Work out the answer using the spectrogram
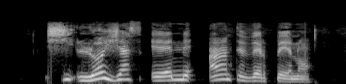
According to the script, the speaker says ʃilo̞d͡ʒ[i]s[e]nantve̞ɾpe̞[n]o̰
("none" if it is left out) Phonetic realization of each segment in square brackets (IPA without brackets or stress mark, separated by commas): a, e, n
